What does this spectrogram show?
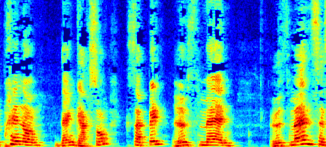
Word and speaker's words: عثمان: On va écrire le prénom d'un garçon qui s'appelle Uthman. Uthman, ça s'écrit avec tha.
